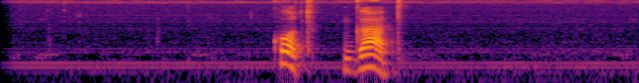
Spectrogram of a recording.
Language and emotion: Russian, neutral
